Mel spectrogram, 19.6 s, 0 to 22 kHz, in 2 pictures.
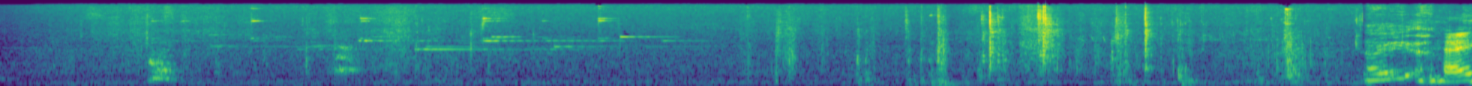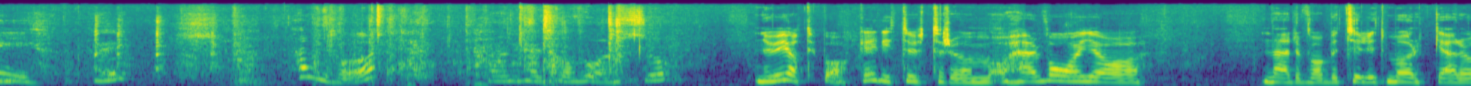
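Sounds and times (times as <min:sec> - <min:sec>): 
steady hum: 0:00.0 - 0:19.6
black labrador barking and yipping: 0:01.0 - 0:01.3, 0:02.2 - 0:02.5
doorbell ringing at a home: 0:01.2 - 0:05.3
speech: 0:09.3 - 0:10.8, 0:12.0 - 0:17.6, 0:18.2 - 0:19.6.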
